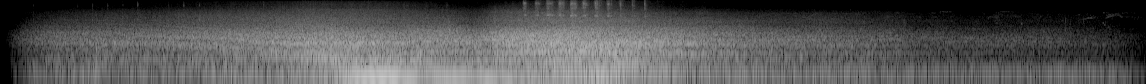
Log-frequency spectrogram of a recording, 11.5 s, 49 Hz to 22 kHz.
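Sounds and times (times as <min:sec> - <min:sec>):
two cars driving by in opposite directions: 0:00.3 - 0:09.8.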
